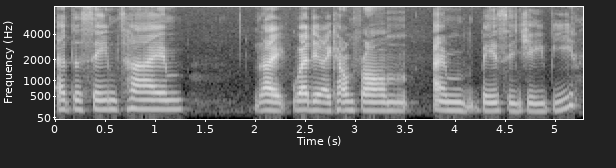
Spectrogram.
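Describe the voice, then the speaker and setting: A woman's voice: fairly low pitch, flat delivery, slow pace. Chatty woman from Malaysia, podcast guest. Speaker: guest, filmmaker and educator. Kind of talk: casual podcast chat.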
